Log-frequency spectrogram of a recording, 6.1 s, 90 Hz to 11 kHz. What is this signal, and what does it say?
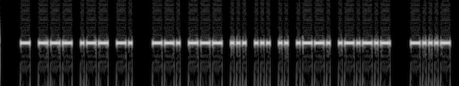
Morse code, heard as a keyed tone, about 30 wpm, 1000 Hz. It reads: TOWN GOSSIP. <BT>
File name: qotdfiles / 30wpm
